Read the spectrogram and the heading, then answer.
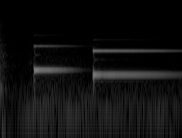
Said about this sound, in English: That's a warning bell.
